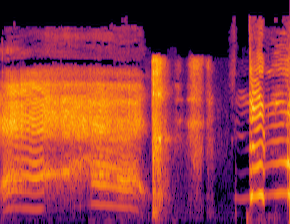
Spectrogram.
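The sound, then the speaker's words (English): A voice imitates a velociraptor answering the phone, playing Dolores, a velociraptor secretary at the Sacramento branch: a long, loud, raspy screech held for over a second, then a few short breathy snorts and a final shrill, warbling cry. “She is a velociraptor with enhanced intelligence at the Sacramento branch. When you answer the phone, you hear.”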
